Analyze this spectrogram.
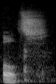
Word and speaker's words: Hulse: But the last name begins with the H. Yeah. I mean, because it's pronounced Ulse. You know, you wouldn't know that it'd be Hulse.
